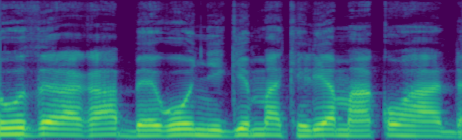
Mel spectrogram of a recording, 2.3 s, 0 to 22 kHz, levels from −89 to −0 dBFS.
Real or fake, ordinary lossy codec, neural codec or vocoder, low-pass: real; none; none; none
